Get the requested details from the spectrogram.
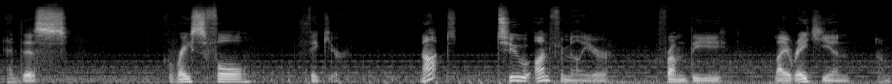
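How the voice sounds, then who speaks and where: Male tabletop narrator, deepish and deliberate, measured storytelling over light background music. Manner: measured, wondering, pauses between phrases. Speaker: game master. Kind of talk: descriptive tabletop game narration. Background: soft music.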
